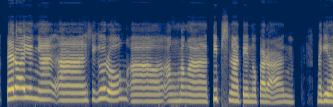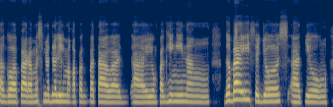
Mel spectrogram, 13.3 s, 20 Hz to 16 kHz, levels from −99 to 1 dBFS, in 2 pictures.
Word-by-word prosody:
Pero 330 +2 +9
ayun 340 -1 +3
nga, 290 0 +1 0.3
ah, 255 0 +2
siguro, 295 +1 -2
ah, 230 +1 -3
ang 235 0 -8
mga 225 -2 -2
tips 310 -3 -2
natin 225 -3 -1
o 215 - -7
paraan 205 -1 -3 0.4
na 240 - -2
ginagawa 215 -3 +2
para 210 -1 +3
mas 215 +3 -6
madaling 225 -1 +1
makapagpatawad 205 -2 -2 0.2
ay 195 0 -2
yung 200 0 -7
paghingi 225 +2 -2
ng 205 -2 -4 0.3
gabay 285 +4 +6
sa 235 -5 -1
Diyos 220 +2 -1
at 200 -1 -1
yung 195 -1 -2
225 Hz, 120 wpm, -23 LUFS, 205-245 Hz, 0.4 s, Pero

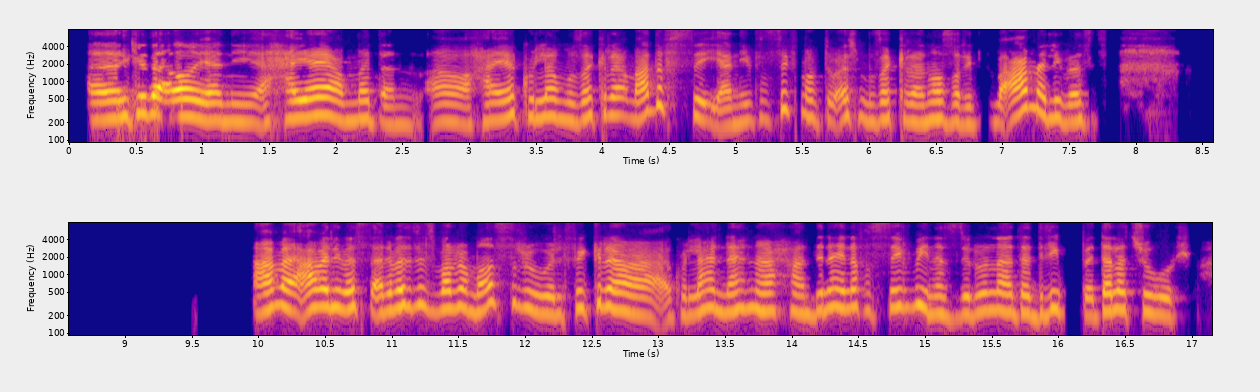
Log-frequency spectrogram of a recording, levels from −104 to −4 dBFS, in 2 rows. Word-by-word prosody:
آآ، 220 +1 +5
كده 285 -1 +8
آه 255 0 +11
يعني، 210 -3 0
حياة 240 +2 +3 0.2
عامةً، 205 -5 -5
آه، 200 -2 -4
حياة 215 +6 -2
كلّها 250 0 -3
مذاكرة، 245 +4 -4
ما 235 -2 -4
عدا 325 +10 0
في - - -15
الص - - -13
يعني 195 -2 -5
في - - -26
الصيف 305 +7 -9
ما 245 - -5
بتبقاش 235 +3 -7
مذاكرة 215 -1 -5
نظري، 205 -3 -4
بتبقى 200 +1 -6
عملي 305 -9 +1
بس. 205 0 -4 2.3
عم 250 +6 +4
عملي 270 +2 +5
بس، 265 0 0
أنا 225 +3 +1
بادرس 285 0 +1
برا 260 +3 +1
مصر، 280 +5 -3
والفكرة 250 +7 -2 0.4
كلها 210 +7 -5
إن 235 -4 -4
إحنا 245 -1 -1
ح 245 0 -11
عندنا 245 +5 -2
هنا 275 +1 -1
في 260 - -19
الصيف 275 +6 -5
بينزلونا 230 -2 -3
تدريب 220 +3 -5 0.3
3 250 +1 +1
شهور. 210 -6 -6
235 Hz, 155 wpm, -23 LUFS, 210-265 Hz, 2.3 s, آه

